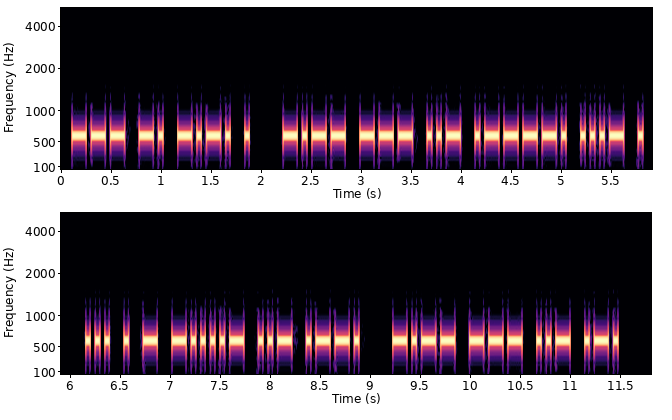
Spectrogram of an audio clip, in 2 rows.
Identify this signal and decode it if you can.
Morse code, heard as a keyed tone, about 25 wpm, 600 Hz. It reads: ONCE YOU'VE SET-UP YOUR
